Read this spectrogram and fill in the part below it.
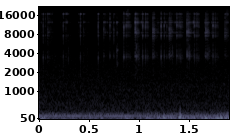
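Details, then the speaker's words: Keihin butterfly carburetor rebuild: accelerator pump cap shaken gives crisp, bright, loose rattles; the check ball moves freely and is not stuck with grunge or corrosion. "if the check valve is stuck with grunge or corrosion the carb will never run right because you won't have an accelerator pump you'll never see it squirt when you give it a handful you can hear the check ball"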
